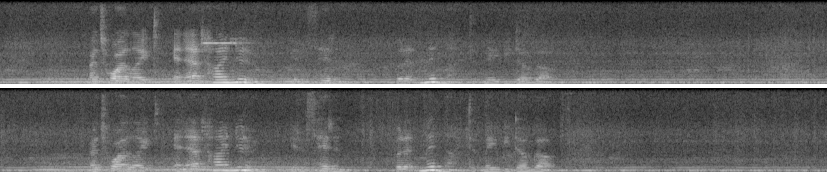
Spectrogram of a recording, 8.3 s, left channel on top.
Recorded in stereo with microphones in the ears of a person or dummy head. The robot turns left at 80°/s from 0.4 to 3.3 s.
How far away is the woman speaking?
About 1.2 m.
